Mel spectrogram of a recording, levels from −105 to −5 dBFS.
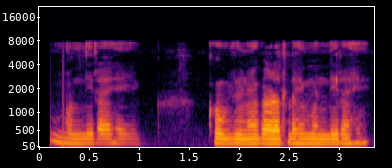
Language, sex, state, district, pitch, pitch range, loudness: Marathi, male, Maharashtra, Nagpur, 130 Hz, 125-130 Hz, -28 LUFS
